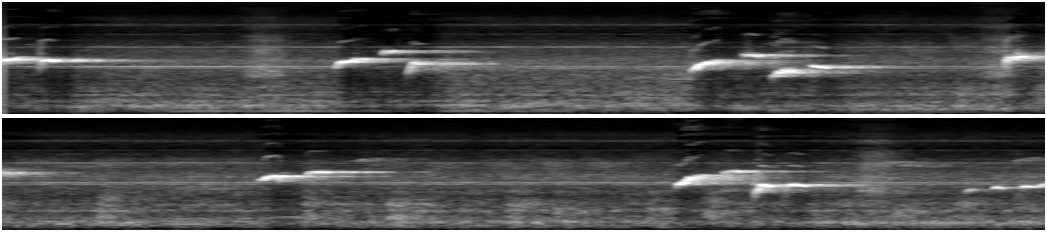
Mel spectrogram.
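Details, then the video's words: White-rumped shama, a promising contest bird, singing while growing new feathers during moult: clear whistled slurs falling and rising, in short bursts about every two seconds with quiet gaps between, over a faint steady hum. "burung murai baaatu calon jura. semngat menhdapi bulu baru"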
